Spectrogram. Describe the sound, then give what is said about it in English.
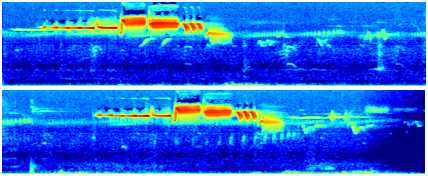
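A white-crowned sparrow in Manitoba, Canada, sings its song twice, each time opening with a clear whistled note that breaks into quick buzzy, trilled phrases, clear over a low background rumble. “Here's a white crowned sparrow in Manitoba, Canada.”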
